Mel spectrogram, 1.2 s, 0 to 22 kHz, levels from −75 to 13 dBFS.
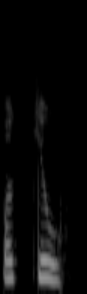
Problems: none marked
